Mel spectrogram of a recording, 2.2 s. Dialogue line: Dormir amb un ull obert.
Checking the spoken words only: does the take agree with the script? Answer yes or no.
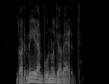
yes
